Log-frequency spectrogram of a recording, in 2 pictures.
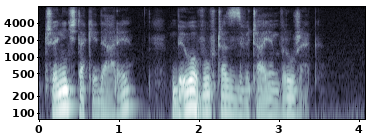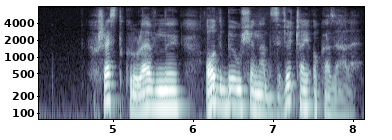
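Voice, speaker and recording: A man narrates a fairy-tale audiobook with a lowish voice. His telling is lively and expressive, shaping each turn of the story. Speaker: audiobook reader.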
